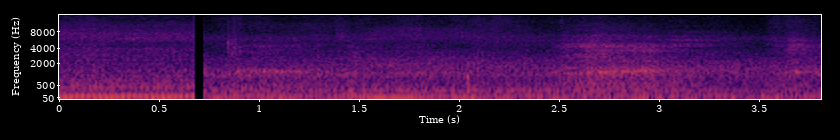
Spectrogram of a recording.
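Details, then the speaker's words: VW Passat B8 2.0 diesel 110kW (11/2020), after thawing about half an hour on a cold morning: steady low idle rumble, alternator belt no longer squealing; earlier squeal blamed on high morning charging load making the belt slip. "як чуєте вже не свистить ремінь на генераторі струм зарядки зранку особливо коли машина довго стояла завжди більший"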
